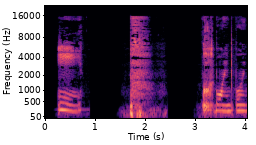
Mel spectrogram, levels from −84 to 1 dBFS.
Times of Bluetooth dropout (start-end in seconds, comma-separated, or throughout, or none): none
